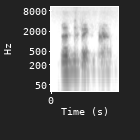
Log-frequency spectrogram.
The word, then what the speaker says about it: Ritvik: How you pronounce Ratvik? Your name? Ritvik.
